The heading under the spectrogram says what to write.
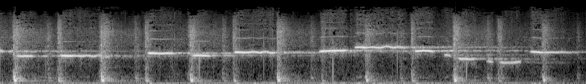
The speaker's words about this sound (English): While I was home, I heard weird whistling outside.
